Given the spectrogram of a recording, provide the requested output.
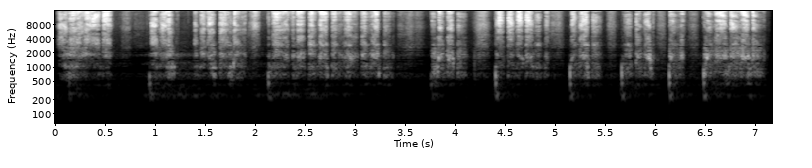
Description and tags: garcia - writing with marker
Writing with a felt marker
drawing, draw, marker, mus152, writing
